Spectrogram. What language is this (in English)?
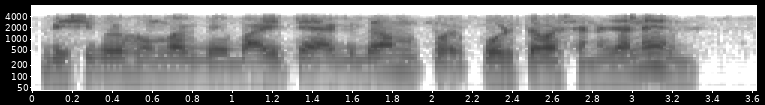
Bangla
